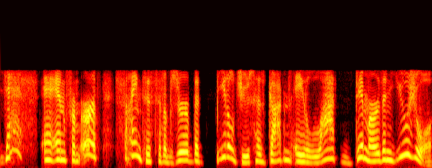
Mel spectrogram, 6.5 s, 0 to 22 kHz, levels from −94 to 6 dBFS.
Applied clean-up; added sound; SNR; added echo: neural mask model Resemble Enhance denoiser.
